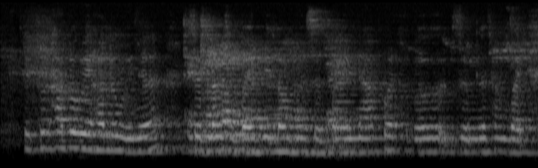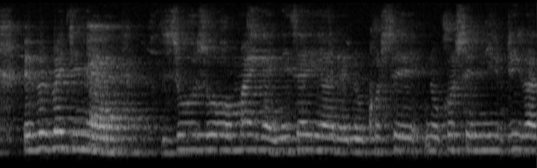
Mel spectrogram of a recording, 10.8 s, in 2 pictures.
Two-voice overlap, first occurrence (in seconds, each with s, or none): 2.0 s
